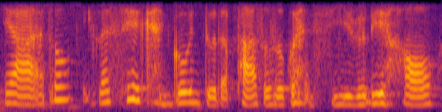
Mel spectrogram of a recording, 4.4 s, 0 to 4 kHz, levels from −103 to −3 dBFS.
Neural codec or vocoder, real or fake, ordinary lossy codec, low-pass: none; real; none; 3.6 kHz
